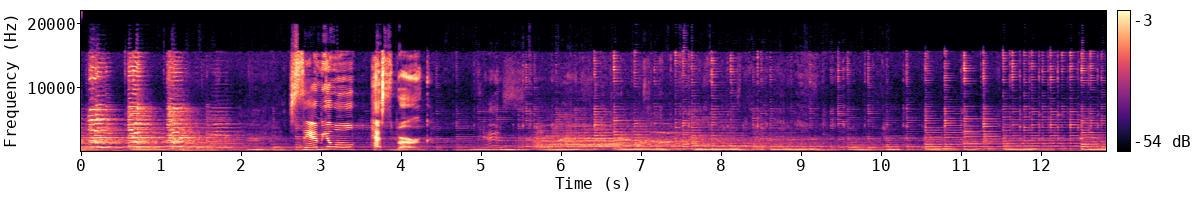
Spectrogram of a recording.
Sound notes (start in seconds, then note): 5.5 audience cheering; 8.2 bright thoughtful music continues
